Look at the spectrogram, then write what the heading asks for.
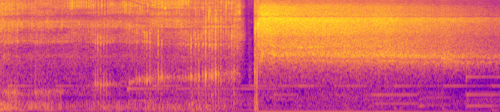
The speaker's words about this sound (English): It always kept William up at night when … would snore because he was a very loud snorer.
